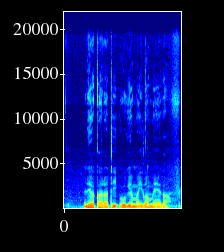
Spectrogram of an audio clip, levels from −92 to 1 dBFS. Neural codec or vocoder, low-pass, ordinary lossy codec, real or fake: none; 19.8 kHz; none; real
